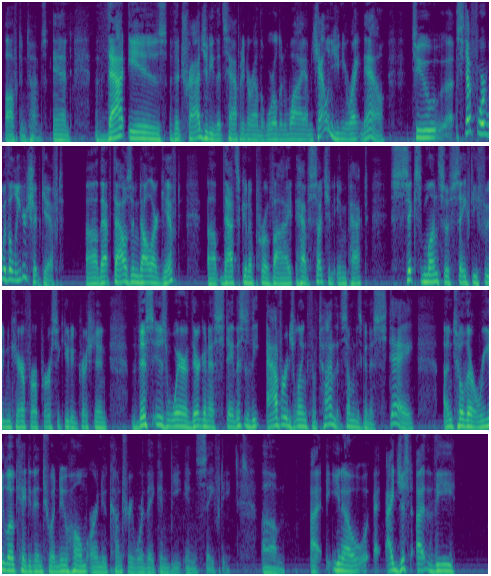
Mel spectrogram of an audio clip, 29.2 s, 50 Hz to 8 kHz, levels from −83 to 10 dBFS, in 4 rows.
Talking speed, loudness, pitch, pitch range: 195 wpm, -23 LUFS, 120 Hz, 110-135 Hz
